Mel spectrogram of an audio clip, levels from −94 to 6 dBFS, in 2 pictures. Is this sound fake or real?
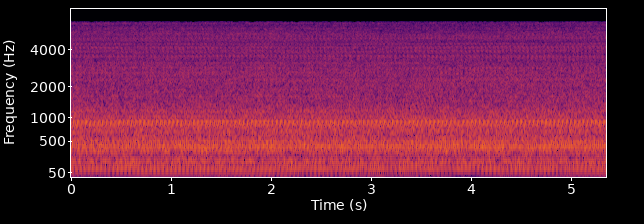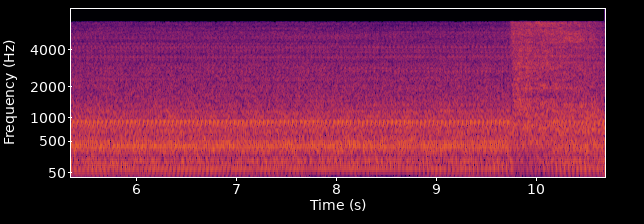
real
